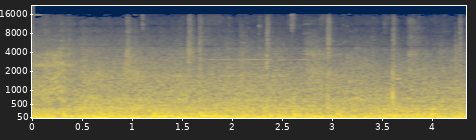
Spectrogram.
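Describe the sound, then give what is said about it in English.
Steady, dense rumble of a moving train heard from inside a carriage, travelling from Broadway out to Queens, New York; low and continuous at an even loudness, with faint rattles and clicks scattered through it and a murmur of indistinct voices. “we're boarding a train from Broadway out to Queens, New York, to meet this episode's guest.”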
